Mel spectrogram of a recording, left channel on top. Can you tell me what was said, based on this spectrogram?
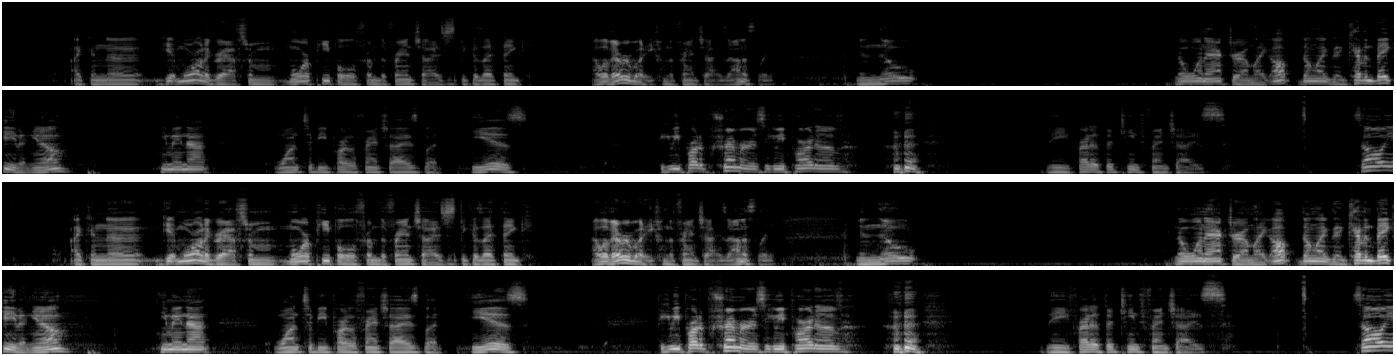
I can get more autographs from more people from the franchise, just because I love everybody from the franchise, honestly. And no one actor I'm like, oh, don't like that. Kevin Bacon even, you know? He may not want to be part of the franchise, but he is. If he can be part of Tremors, he can be part of the Friday the 13th franchise. So,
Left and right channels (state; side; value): quieter; left; 10.0 dB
